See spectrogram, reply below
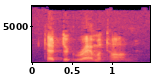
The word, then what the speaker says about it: Tetragrammaton: Number 36, tetragrammation. Tetragrammaton is the correct pronunciation.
